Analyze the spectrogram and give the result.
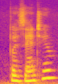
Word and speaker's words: Byzantium: Byzantium? – There we go.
